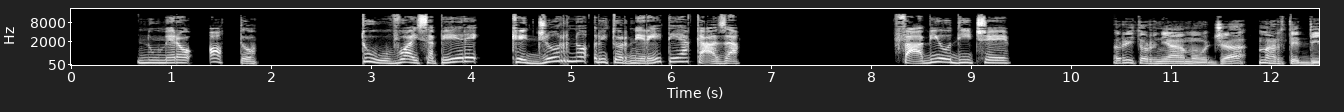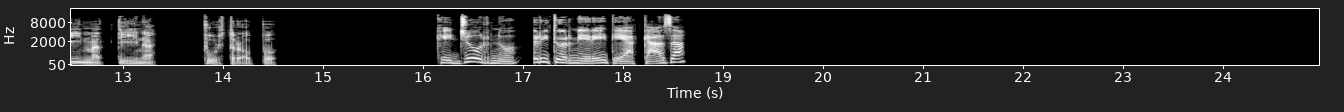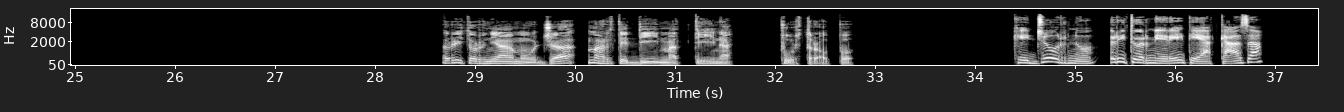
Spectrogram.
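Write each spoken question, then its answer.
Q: Che giorno ritornerete a casa?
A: Martedì mattina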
